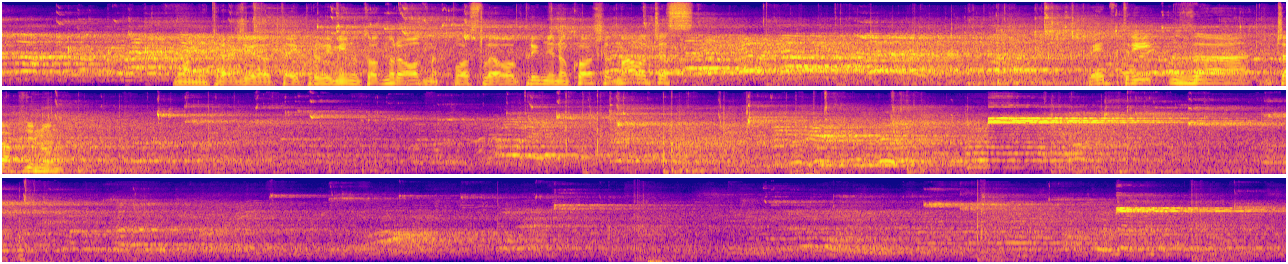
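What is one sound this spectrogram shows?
A basketball bounces on a wooden floor in an echoing hall.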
